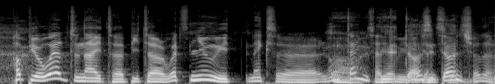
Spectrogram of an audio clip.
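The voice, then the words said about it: French-accented English. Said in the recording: “I'm the guy with the French accent. ... He's the guy with the French accent”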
